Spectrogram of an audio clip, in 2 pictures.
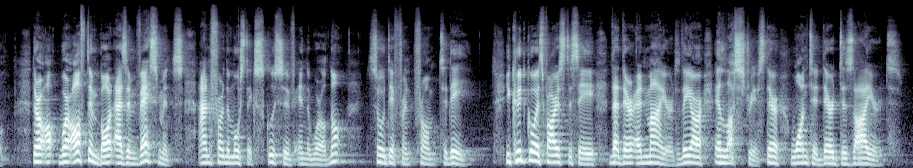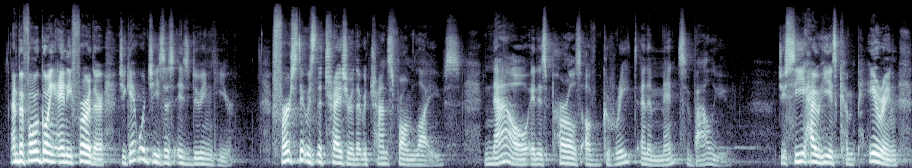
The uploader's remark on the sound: at Liberty Baptist Church in Liberty, Missouri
